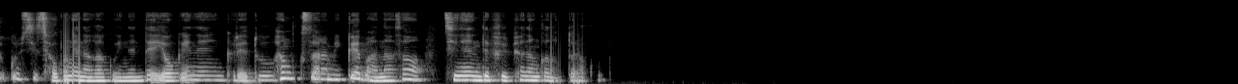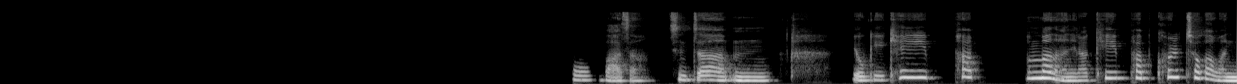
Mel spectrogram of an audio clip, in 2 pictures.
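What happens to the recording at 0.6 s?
Processor overload crackle runs from 0.57 to 0.80 s. The processor keeps missing its buffer deadlines, and each late buffer is skipped, leaving a short hard-edged gap. Over a dozen gaps fall close together, spaced in a way that fits buffers of about 5 ms, so the speech tears into a gritty crackle that stops when the load passes.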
